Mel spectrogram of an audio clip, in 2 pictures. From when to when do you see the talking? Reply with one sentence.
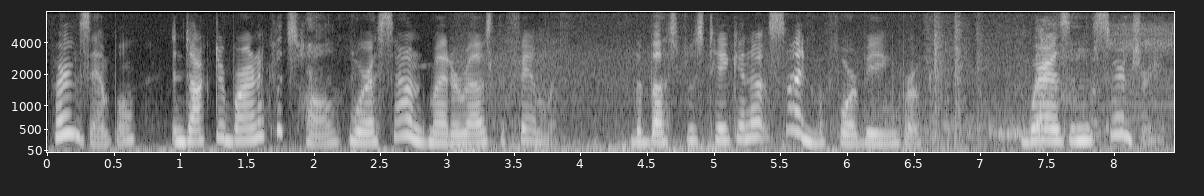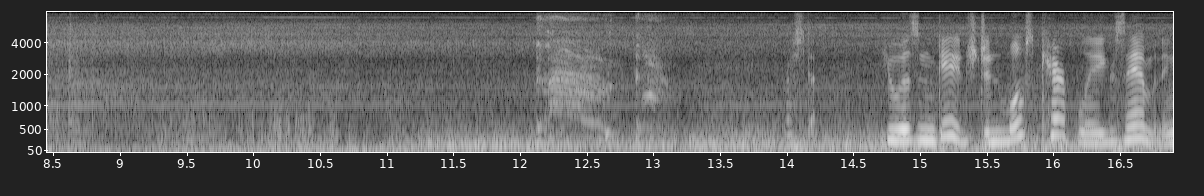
The talking can be heard from 0.1 to 8.5 s and from 14.0 to 16.8 s.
